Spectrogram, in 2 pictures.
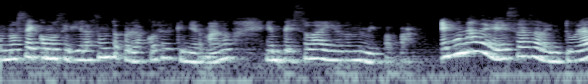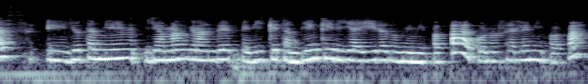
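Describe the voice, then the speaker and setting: A young woman speaks in a somewhat high voice, telling a personal story from her childhood to her viewers. Her delivery is earnest and intimate. The room gives her voice a noticeable echo. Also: lo-fi sound. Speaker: YouTuber. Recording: echoey room.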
